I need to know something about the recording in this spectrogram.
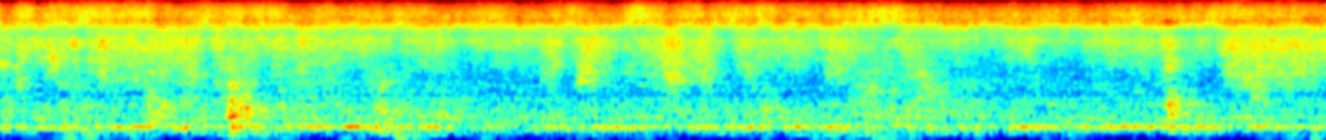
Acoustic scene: restroom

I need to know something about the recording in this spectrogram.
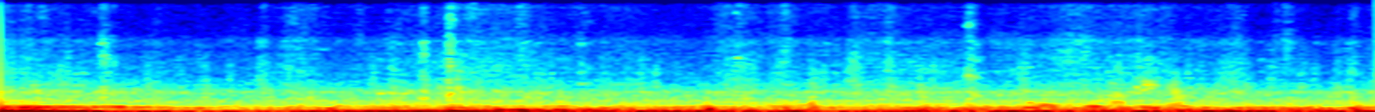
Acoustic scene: bus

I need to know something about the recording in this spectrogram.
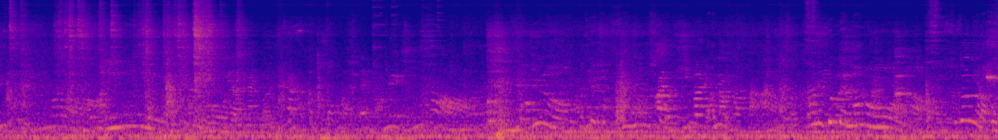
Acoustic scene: restaurant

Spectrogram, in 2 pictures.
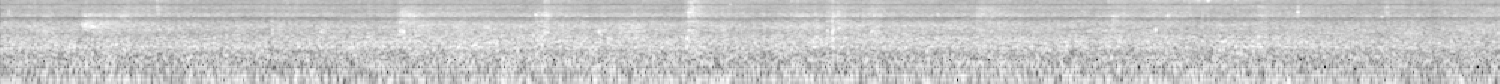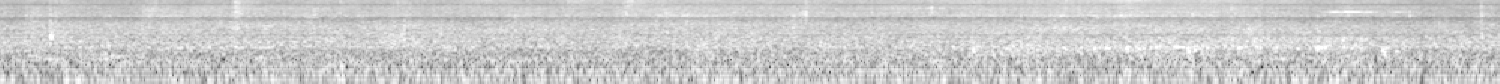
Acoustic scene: residential area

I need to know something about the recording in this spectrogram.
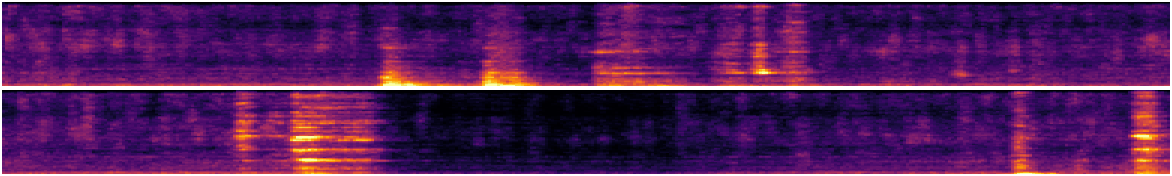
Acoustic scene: kitchen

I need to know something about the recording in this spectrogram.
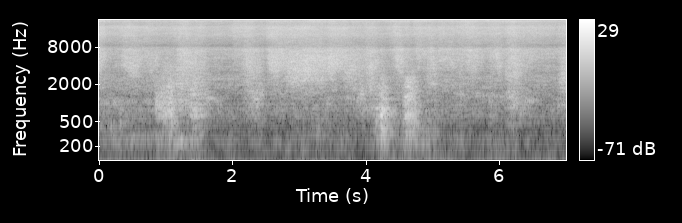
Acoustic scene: restroom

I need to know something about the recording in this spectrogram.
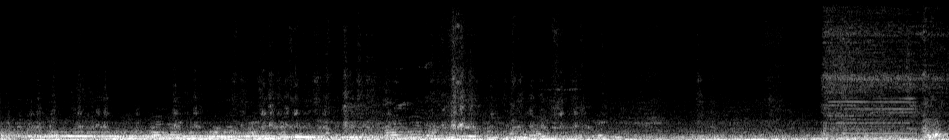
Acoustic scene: bus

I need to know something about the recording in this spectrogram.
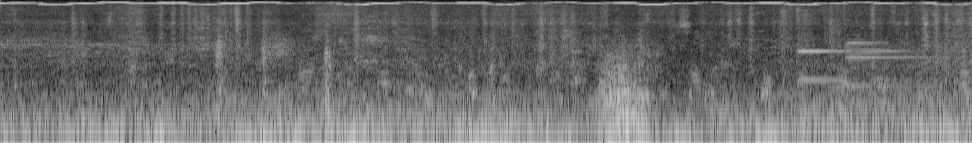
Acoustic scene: bus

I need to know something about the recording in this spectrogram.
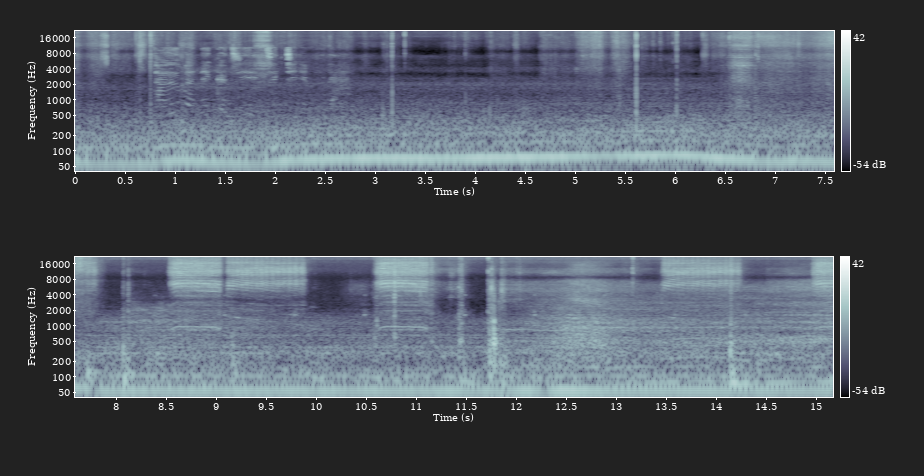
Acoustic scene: car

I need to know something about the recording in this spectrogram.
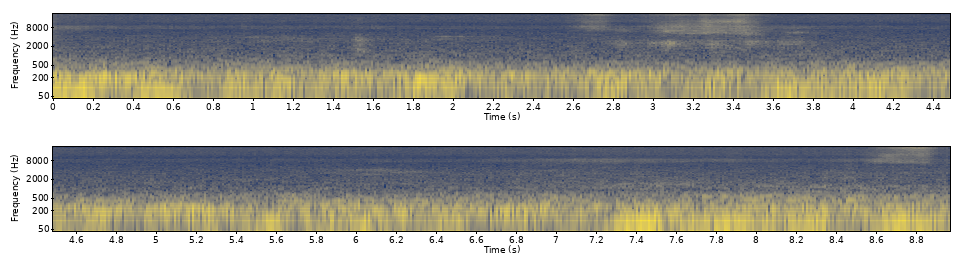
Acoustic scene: park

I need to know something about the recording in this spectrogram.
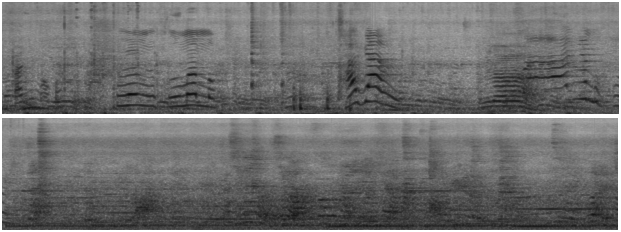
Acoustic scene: restaurant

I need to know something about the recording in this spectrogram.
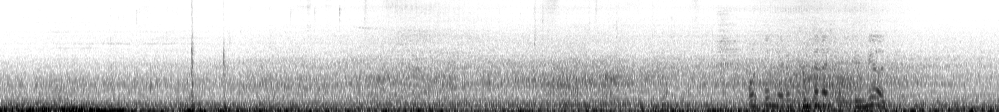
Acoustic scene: car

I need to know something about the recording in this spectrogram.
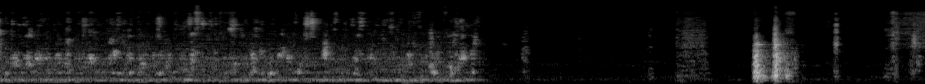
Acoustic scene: kitchen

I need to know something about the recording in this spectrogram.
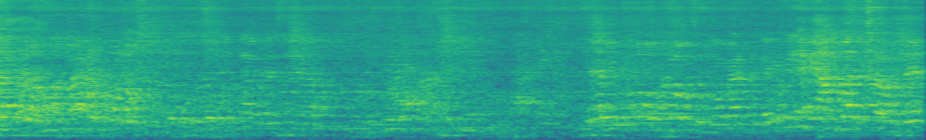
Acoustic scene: crowded indoor space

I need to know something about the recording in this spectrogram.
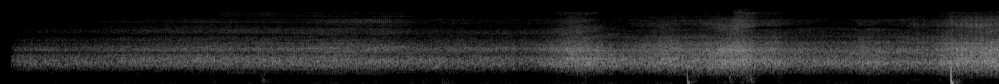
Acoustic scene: street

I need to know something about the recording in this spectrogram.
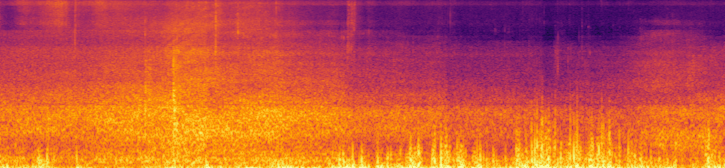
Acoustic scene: street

